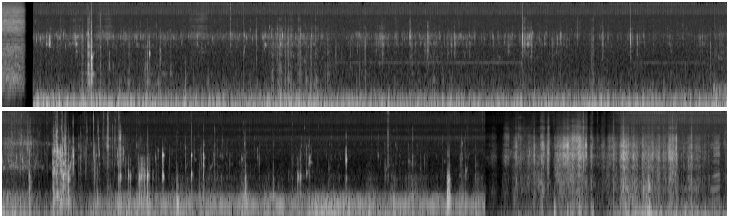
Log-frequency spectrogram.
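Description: Water washing against a small electric spearfishing float and wind buffeting the camera microphone as the float moves across the water: a steady deep rumble, with many splashes and knocks from about halfway through. The sound drops out briefly near the end, then resumes.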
